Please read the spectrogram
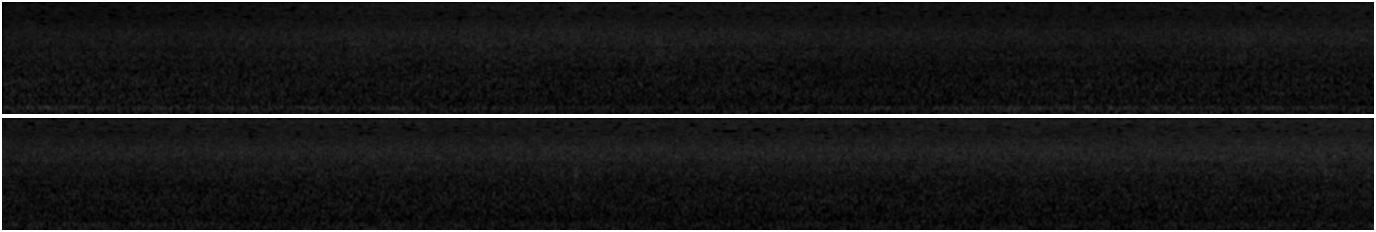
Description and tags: on the hill over the city
On top of the hill in the center of the city.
